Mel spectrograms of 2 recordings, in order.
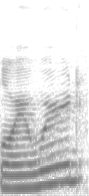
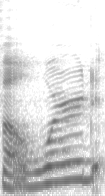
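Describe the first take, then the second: First: The first R sound is clearly pronounced. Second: The first R sound is left out.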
